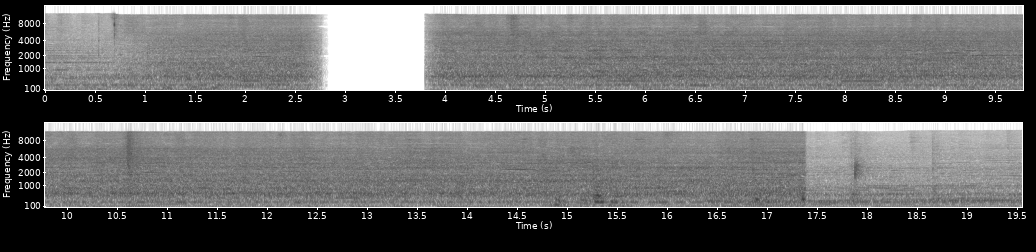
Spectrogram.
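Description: Handheld hair dryer blowing steadily at a decoupaged shell pendant to dry it. The sound cuts out for about a second near three seconds in and stops shortly before the end.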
